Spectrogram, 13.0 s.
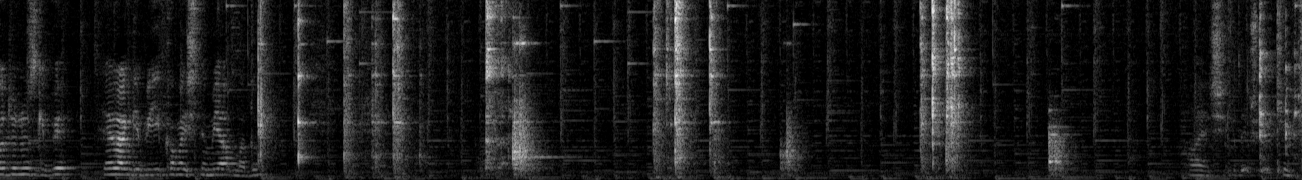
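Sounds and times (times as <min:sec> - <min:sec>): quiet background music: 0:00.0 - 0:13.0
ceramic bowls clinking: 0:02.6 - 0:05.7, 0:06.4 - 0:08.2, 0:09.2 - 0:09.8, 0:10.4 - 0:10.9, 0:12.6 - 0:13.0.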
